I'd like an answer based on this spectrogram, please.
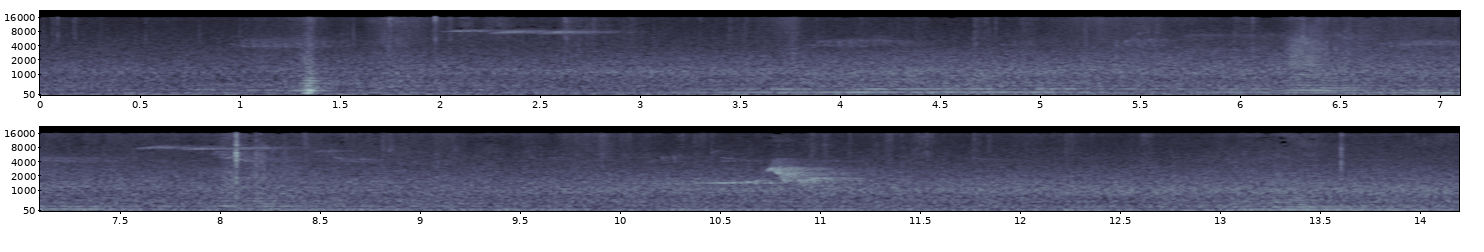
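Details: Angry hornets counterattacking after their nest was disturbed: a low droning buzz that wavers and shifts in pitch throughout, with a sharp click near the start and faint higher whines.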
